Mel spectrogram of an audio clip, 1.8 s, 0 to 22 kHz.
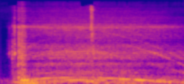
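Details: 1989 Jeep Cherokee XJ Renix I6 after starter solenoid cleaning and reassembly: a short crank whir, then the engine fires almost at once and runs steadily; starter working normally.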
